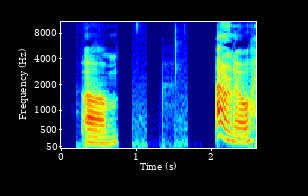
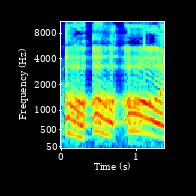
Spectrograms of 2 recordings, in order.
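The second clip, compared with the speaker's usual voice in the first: imitated kicking cries; 11 semitones higher, slower than usual. Imitating characters kicking a man.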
